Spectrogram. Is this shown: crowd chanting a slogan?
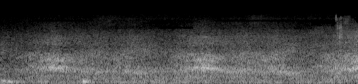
yes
